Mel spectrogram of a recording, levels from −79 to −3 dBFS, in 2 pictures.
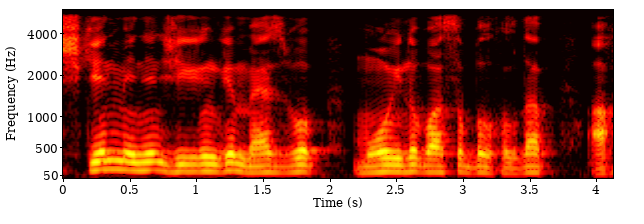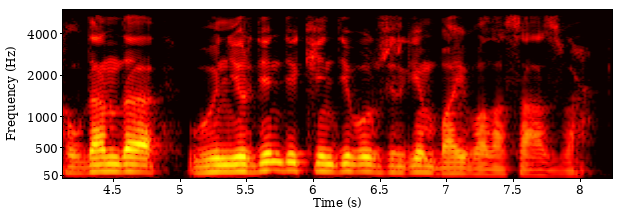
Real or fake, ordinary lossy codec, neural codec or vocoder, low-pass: real; none; none; 5.4 kHz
